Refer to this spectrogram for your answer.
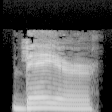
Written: baeyer

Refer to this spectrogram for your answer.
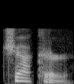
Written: chukar

